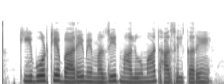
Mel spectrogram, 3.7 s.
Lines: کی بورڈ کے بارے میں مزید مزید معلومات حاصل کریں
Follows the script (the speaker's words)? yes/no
no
